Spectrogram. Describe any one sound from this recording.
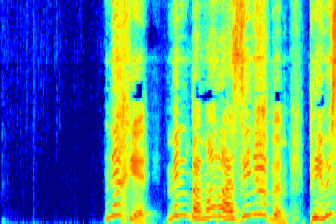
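A young girl speaks in a high, animated voice.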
